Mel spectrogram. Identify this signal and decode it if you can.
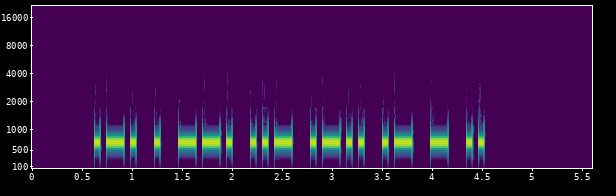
Morse code, heard as a keyed tone, about 20 wpm, 700 Hz. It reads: REGULATI
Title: Build A Word - 4 Letters At A Time - 10-Letter Words - 20wpm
